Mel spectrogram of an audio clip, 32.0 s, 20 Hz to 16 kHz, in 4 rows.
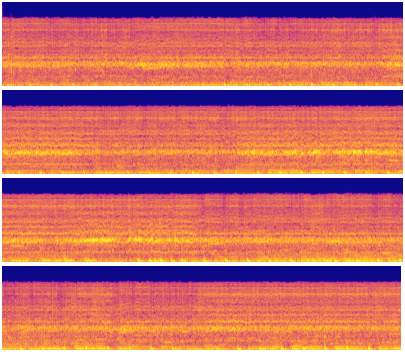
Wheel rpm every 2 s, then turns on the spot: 120, 110, 120, 110, 120, 110, 120, 110, 110, 110, 120, 120, 110, 110, 120, 120.
none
